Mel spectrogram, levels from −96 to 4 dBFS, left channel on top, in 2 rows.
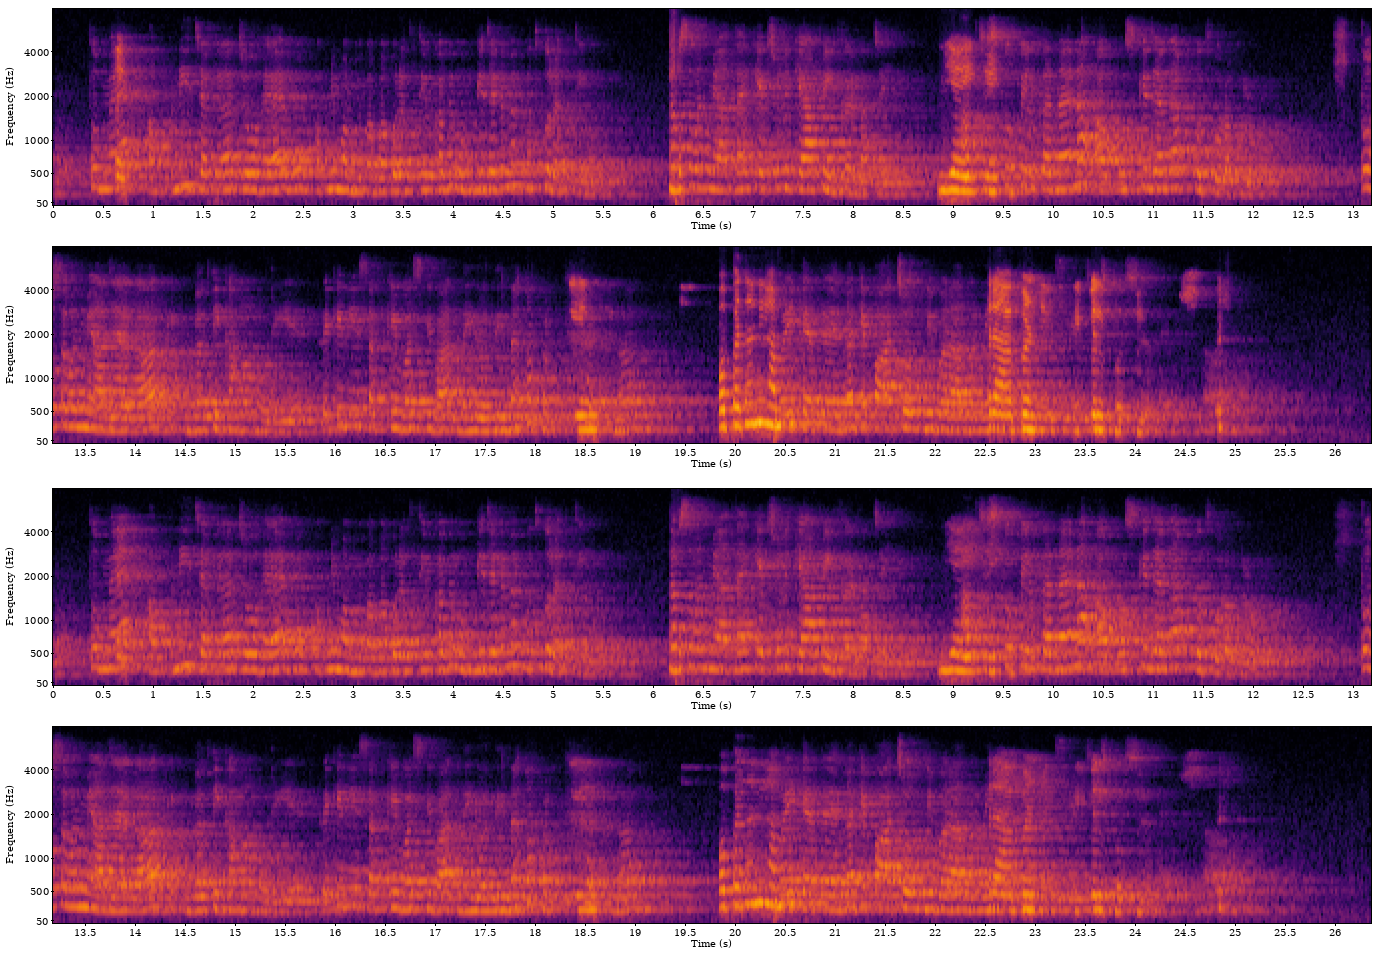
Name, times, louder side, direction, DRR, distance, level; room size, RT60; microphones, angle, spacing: voice 1, 0.4-5.5 6.2-8.6 9.1-12.1 13.1-19.1 20.4-24.4 24.6-25.0, equal, 5° left, -1 dB, 1.7 m, -30 dB
voice 2, 8.9-9.5 12.8-12.9 18.4-18.9 19.8-20.5 22.5-23.1 23.6-24.1 24.5-25.0, left 5 dB, 65° left, 11 dB, 0.4 m, -22 dB
22.5 x 9.0 x 4.1 m, 2.5 s
head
